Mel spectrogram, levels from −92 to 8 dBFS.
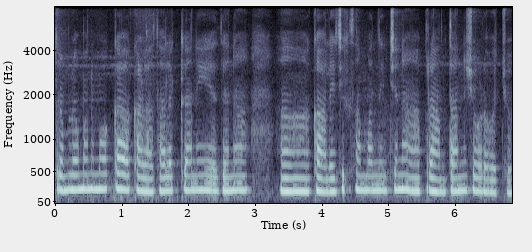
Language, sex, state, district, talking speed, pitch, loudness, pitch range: Telugu, female, Andhra Pradesh, Guntur, 105 wpm, 215 Hz, -14 LUFS, 205-225 Hz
